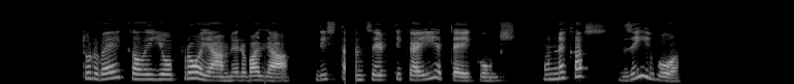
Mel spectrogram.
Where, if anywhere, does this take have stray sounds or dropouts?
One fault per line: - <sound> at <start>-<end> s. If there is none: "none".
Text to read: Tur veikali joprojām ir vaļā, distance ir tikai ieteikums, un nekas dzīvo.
- dropout at 3.4-3.6 s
